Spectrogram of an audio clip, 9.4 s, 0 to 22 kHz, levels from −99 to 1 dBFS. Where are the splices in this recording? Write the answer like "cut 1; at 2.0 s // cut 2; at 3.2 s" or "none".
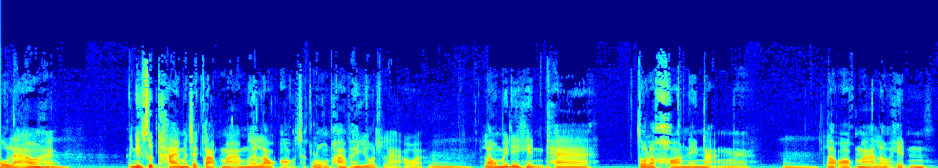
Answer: cut 1; at 6.1 s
